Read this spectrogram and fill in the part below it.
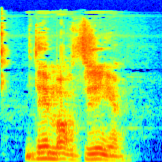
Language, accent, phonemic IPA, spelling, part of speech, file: French, Canada, /de.mɔʁ.diʁ/, démordirent, verb, LL-Q150 (fra)-démordirent.wav
- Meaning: third-person plural past historic of démordre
